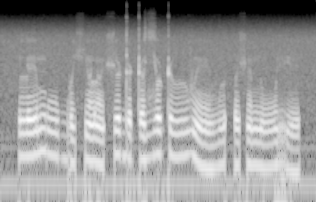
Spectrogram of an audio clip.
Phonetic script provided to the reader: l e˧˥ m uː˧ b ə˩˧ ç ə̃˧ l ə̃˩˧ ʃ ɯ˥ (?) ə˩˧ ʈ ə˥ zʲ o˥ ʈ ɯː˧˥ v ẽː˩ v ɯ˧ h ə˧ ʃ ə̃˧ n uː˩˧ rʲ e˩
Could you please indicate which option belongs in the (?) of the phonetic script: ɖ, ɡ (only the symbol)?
ɖ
